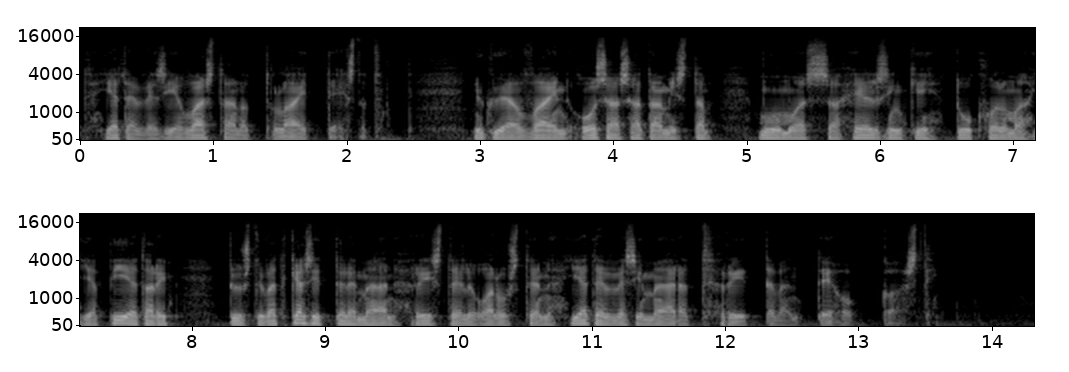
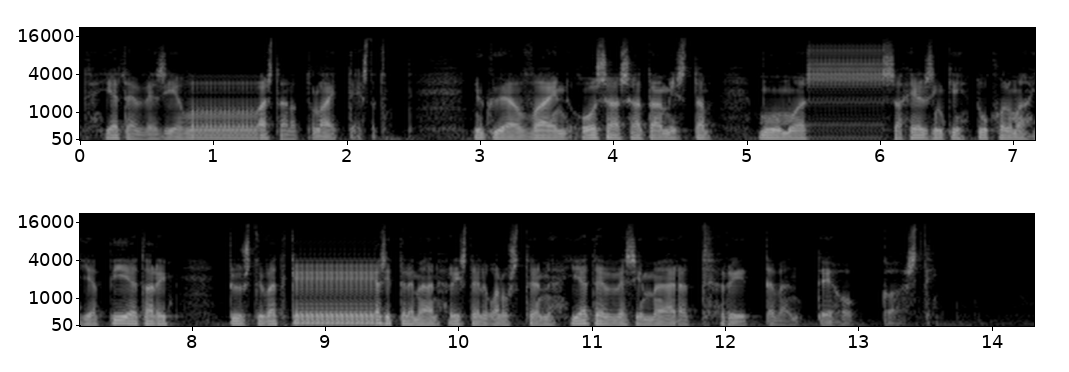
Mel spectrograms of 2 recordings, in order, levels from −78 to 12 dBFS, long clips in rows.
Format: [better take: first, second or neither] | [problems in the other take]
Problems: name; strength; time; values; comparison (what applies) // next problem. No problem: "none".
first | audio freezing; at 1 s, at 5.5 s for 0.5 s and at 9 s for 0.5 s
